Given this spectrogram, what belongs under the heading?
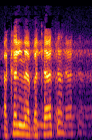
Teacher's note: والطاء إذا رققتها صارت تاء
